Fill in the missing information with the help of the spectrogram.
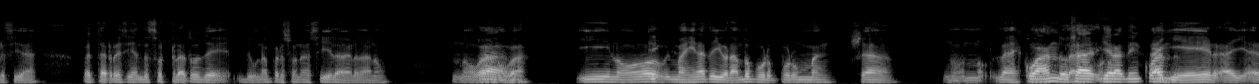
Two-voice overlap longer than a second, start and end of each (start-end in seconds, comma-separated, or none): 10.2-11.8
